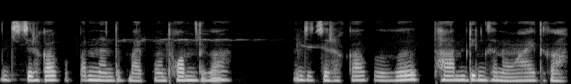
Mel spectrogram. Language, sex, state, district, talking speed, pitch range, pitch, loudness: Wancho, female, Arunachal Pradesh, Longding, 155 wpm, 180-200 Hz, 190 Hz, -19 LUFS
